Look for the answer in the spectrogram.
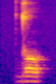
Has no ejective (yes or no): yes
